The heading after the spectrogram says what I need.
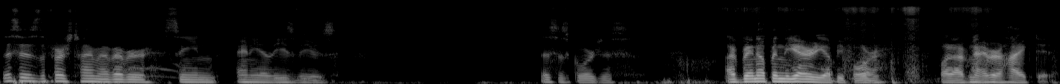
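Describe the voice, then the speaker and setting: Male outdoor vlogger, lower voice, easygoing and chatty on the trail. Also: unhurried, pauses often, slight background noise. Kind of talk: casual hiking vlog.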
